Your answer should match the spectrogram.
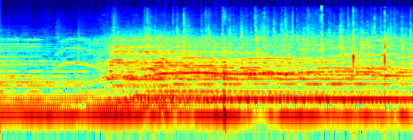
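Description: Electric guitar and bass amplifiers left ringing after a punk song, holding a steady low hum and sustained notes with some gliding tones, while the audience cheers.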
